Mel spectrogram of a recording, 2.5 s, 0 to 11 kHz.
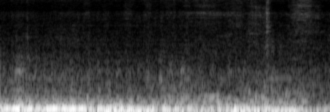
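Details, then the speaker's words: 2005 Nissan Murano towed in with dash lights on: engine catches with a low rumble then dies within seconds, refires and dies again. "but then dies almost immediately um but it'll fire right back up again just like that and then just dies"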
